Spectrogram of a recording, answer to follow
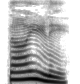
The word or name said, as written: ತೇಯೆಲೆ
